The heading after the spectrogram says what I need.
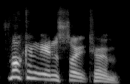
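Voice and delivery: polite request bursting into a high yell; exasperated order. Retold or imitated. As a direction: act out losing patience on the command. Exasperated order to companion, retold.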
